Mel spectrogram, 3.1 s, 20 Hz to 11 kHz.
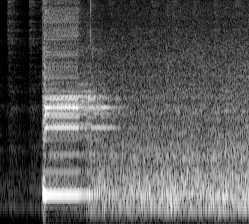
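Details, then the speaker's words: Burner of a 665 kg/h steam boiler at start-up, with gas on and water levels shown empty. A click, then the burner fan starts and settles to a steady, even whirring hum as it returns to initial position; normal. "Donc là, on entend le brûleur, le ventilateur du brûleur qui démarre, donc c'est normal."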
